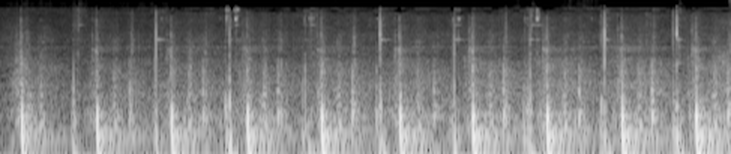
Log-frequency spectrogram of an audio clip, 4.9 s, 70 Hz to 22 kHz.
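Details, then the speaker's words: Regular firm thuds at about 120 per minute from hard, fast hands-only CPR chest compressions on a training manikin, rescuer kneeling with knees shoulder-width, bending at the waist; demonstration. "and then you're just going to bend at the waist, and you got to go hard and fast. So I'll give you that good demonstration."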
